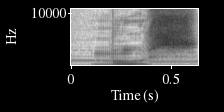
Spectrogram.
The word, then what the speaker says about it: muOS: of my videos that it's pronounced moose, so I guess thanks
